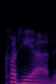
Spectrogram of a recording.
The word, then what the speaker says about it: Cotillard: and Marion Cotillard? Cotillard is how you pronounce it.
